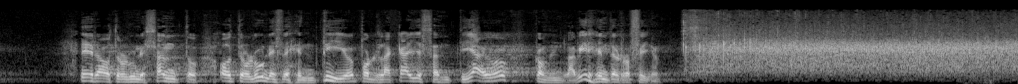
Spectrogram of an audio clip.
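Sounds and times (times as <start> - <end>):
speech: 0.8 - 6.8
strong ovation from a large crowd: 6.8 - 10.1.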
